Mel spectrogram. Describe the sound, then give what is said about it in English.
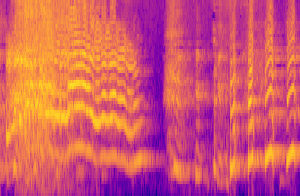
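A voice imitates a screaming baby with a loud, wavering high-pitched wail lasting over a second, followed by shorter, choppy crying bursts. “Baby scream.”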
